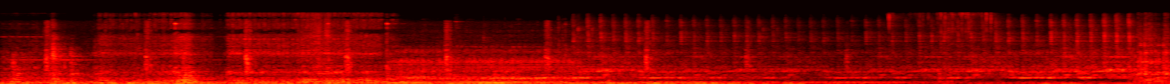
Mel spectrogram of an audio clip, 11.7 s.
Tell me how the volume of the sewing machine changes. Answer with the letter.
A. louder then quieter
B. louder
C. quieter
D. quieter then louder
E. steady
D.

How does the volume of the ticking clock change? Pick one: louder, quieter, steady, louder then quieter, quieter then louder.
quieter.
